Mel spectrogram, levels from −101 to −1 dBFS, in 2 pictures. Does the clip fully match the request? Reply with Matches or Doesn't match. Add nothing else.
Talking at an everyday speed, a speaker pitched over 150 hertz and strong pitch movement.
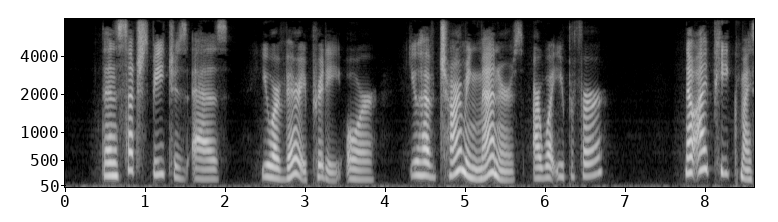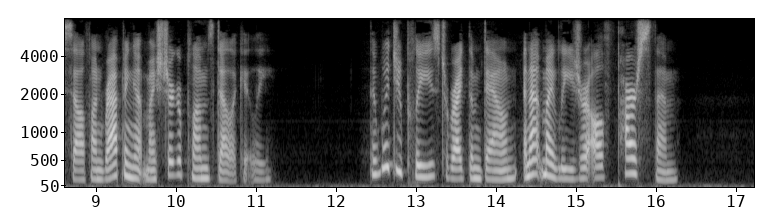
Matches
